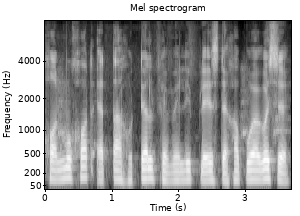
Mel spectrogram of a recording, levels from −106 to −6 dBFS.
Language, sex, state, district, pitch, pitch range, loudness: Assamese, male, Assam, Sonitpur, 120 Hz, 110-130 Hz, -16 LUFS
